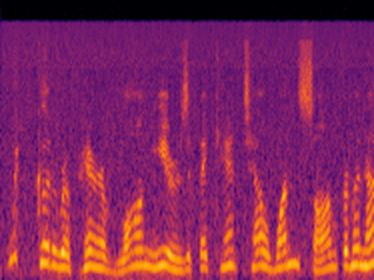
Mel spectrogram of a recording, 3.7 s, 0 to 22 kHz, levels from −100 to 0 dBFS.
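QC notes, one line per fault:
Throughout, noise suppressor artifacts: the suppressor pulls down the bands it judges to be steady noise by about 17 dB, one frame at a time, so the room noise drops away in the gaps between words and comes back up beneath the speech whenever speech is present.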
